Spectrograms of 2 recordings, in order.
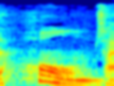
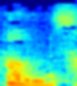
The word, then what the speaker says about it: Holmes: Although I pronounced it Holmes. I put a little L in there. He's telling me not to put an L. – Holmes. – Holmes. Sherlock Holmes.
